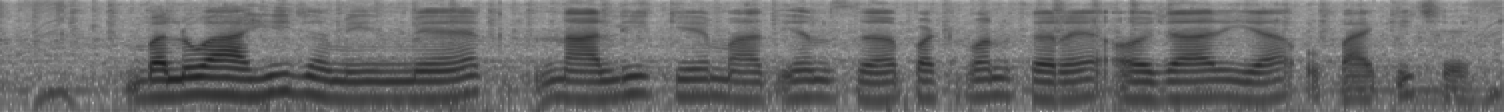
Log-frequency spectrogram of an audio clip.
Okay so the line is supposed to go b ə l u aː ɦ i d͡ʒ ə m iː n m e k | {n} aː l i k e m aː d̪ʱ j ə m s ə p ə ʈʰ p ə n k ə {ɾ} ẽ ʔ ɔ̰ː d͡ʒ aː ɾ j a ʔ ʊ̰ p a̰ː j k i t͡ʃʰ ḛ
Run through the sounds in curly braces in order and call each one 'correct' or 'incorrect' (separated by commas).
correct, correct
